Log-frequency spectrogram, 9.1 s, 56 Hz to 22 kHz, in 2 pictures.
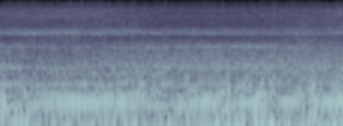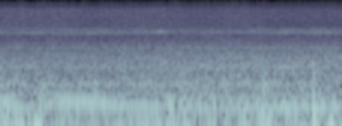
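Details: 2008 Ford Edge while driving: heavy low rumble with a droning gear tone, clunks and rough grinding bursts from a bad transfer case.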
